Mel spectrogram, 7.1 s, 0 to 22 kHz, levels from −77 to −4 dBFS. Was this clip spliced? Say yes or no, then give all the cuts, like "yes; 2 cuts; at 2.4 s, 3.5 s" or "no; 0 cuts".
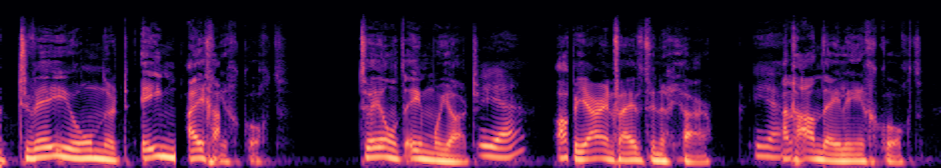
yes; 6 cuts; at 1.3 s, 1.6 s, 4.2 s, 4.6 s, 5.4 s, 5.9 s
